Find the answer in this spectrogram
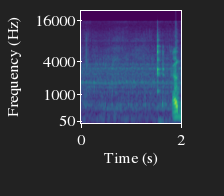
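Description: Faint, steady hiss with a gurgle, which the hosts take to be the Keurig coffee maker. A sharp clink about one and a half seconds in, then a voice.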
